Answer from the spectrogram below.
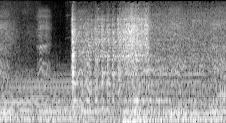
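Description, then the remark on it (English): A car engine cranks and catches with a sharp burst, then revs up briefly before settling into a steady rumble as the driver drives off. “And I drove off.”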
